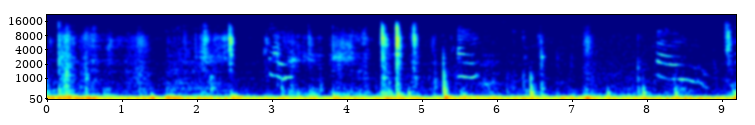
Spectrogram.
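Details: Kittens of Gaia, a fluffy tabby mother, born March 14, 2017, visited at bedtime indoors behind a fence. Several thin, descending meows at intervals over a low steady hum, with scattered clicks and rustles.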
